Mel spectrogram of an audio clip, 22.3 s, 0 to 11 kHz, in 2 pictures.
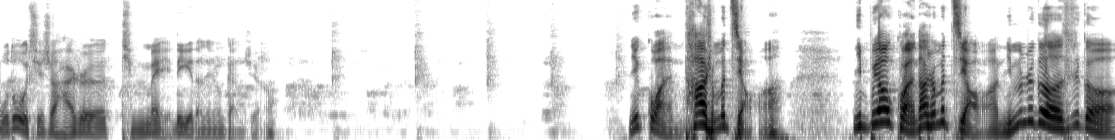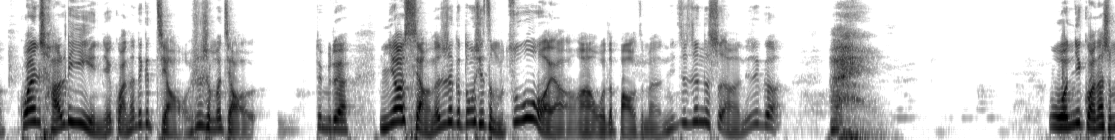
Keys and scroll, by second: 0.2 space, 2.0 ctrl+z, 3.2 space, 4.8 space, 5.4 space, 6.0 space, 10.4 5, 10.5 space, 11.1 space, 12.0 ctrl+z, 14.5 ctrl+z, 14.7 ctrl+z, 16.8 ctrl+z, 19.5 alt+s.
